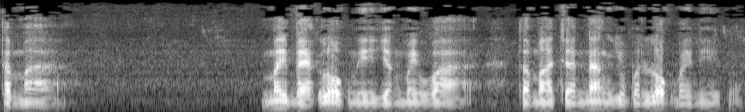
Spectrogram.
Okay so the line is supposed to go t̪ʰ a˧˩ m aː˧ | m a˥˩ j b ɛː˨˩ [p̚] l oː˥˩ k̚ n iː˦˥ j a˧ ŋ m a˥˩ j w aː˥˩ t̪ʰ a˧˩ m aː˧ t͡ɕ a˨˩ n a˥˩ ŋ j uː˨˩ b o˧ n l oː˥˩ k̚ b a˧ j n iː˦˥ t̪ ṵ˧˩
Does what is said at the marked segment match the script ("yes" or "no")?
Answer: no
